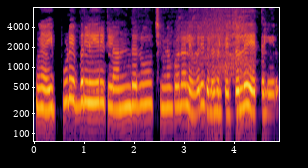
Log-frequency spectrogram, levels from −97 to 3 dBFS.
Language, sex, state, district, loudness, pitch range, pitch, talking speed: Telugu, female, Telangana, Karimnagar, -17 LUFS, 220-280 Hz, 250 Hz, 100 wpm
